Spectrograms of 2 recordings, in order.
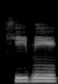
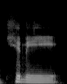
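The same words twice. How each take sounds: First: "Kimi" said KEE-mee, like Siri; "Kimi", pitched up and rhyming with Siri; long-ee pronunciation. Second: "Kimmy" with a short i, rhyming with Jimmy; short-i pronunciation. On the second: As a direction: say "Kimmy" with a short first vowel. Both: Shown as a demonstration. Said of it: "'cause it's like Siri".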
